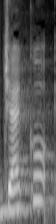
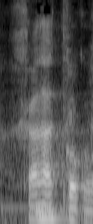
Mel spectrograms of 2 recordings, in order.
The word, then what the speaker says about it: Jaakko: Eh, Jaco Eino Kalevi, pero Jaco se escribe con J-A-A-K-K-O. – Ah, Jaco.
